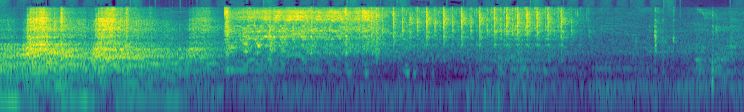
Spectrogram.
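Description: Engine cranks and catches, runs rough with a light rhythmic tapping, then sags and dies within seconds; a valve is sticking in its guide.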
